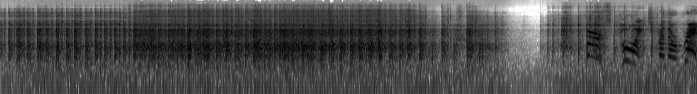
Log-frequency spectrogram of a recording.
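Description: Rapid gunfire crackles from a phone's small speaker.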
